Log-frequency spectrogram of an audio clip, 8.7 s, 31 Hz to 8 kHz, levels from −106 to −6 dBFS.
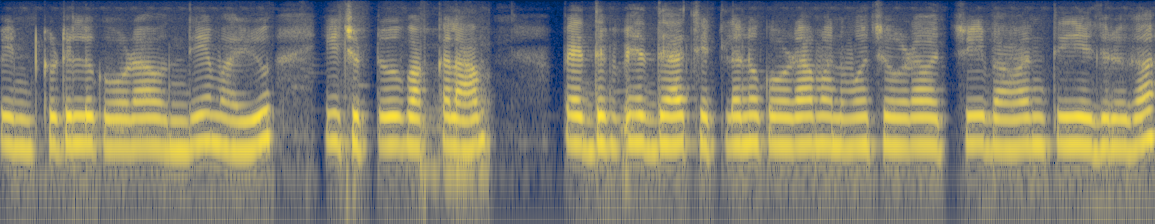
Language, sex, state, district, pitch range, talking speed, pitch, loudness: Telugu, female, Andhra Pradesh, Chittoor, 215-225 Hz, 110 wpm, 220 Hz, -17 LUFS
